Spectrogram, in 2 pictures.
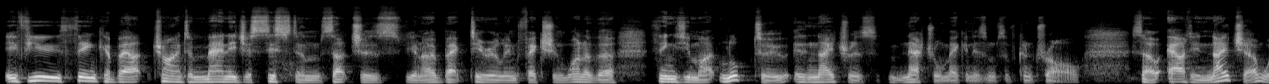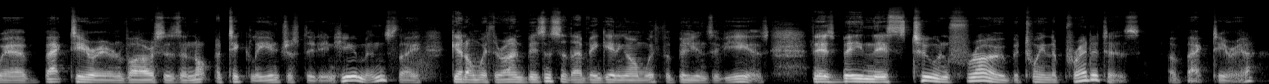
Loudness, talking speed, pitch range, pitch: -19 LUFS, 175 wpm, 105-140 Hz, 115 Hz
